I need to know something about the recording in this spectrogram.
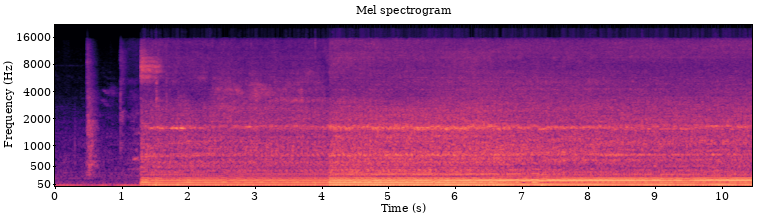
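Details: CFMOTO SRK450RR just after its first service (oil change, about 2.7 litres, new filter): engine catches after a couple of clicks, settles into a smooth even idle with a faint steady whine, no irregular knocks; owner calls it smooth; normal idle.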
